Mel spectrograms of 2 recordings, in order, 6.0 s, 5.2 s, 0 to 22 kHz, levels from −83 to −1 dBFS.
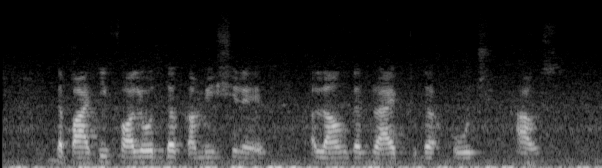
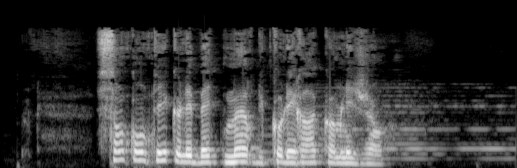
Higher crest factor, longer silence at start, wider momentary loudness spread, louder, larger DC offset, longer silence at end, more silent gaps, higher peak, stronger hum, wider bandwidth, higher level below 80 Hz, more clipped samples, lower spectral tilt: about the same, 18 dB vs 14 dB; second, 0.05 s vs 1 s; first, 19 LU vs 7 LU; second, -27 LUFS vs -13 LUFS; neither; second, 0 s vs 0.15 s; neither; second, -8 dBFS vs 0 dBFS; neither; second, 10 kHz vs 11.5 kHz; first, -42 dBFS vs -50 dBFS; neither; first, -7 dB/octave vs -5 dB/octave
